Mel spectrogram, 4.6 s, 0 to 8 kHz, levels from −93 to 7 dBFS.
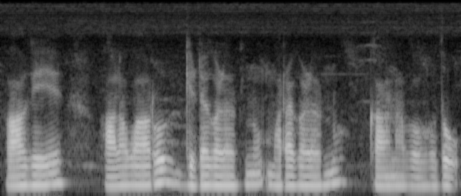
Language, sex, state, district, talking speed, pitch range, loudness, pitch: Kannada, male, Karnataka, Koppal, 65 wpm, 105-115 Hz, -20 LUFS, 110 Hz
